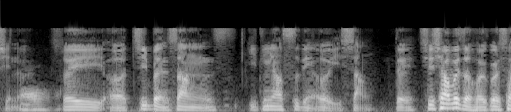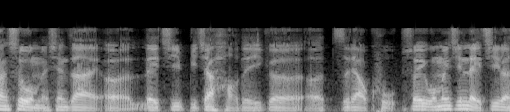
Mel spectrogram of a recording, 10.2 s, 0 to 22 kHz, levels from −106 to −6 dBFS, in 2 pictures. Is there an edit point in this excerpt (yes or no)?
yes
